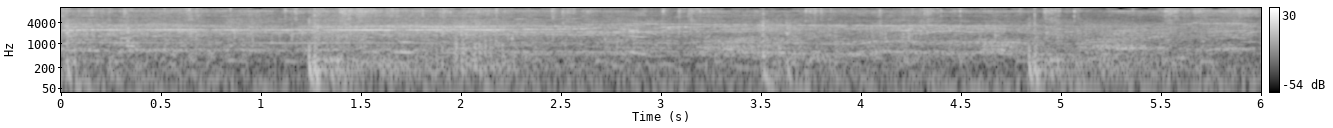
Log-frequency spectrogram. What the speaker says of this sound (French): Euphorie, célébration, you-you, klaxon, applaudissements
